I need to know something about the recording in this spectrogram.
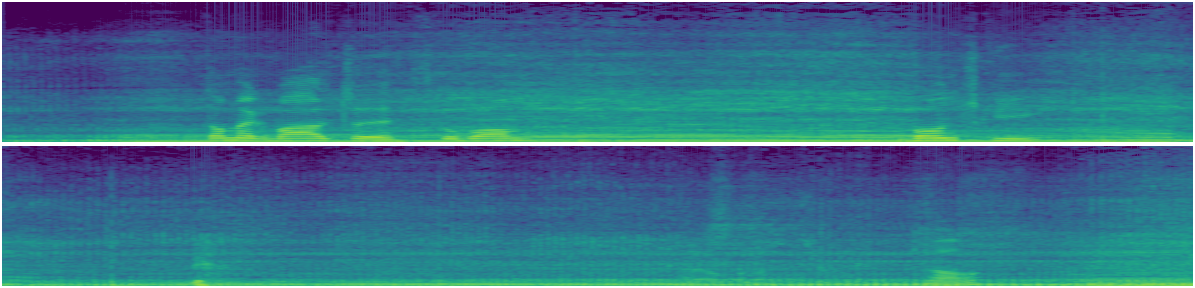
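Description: A dirt bike engine revs up and down sharply as it rides past.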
